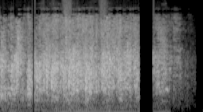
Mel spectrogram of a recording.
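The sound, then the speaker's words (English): A dense wash of crowd applause, steady and loud for about two seconds, briefly cut off, then a shorter final burst that quickly fades away. No one speaks. “Round of applause for Melissa Petties”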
